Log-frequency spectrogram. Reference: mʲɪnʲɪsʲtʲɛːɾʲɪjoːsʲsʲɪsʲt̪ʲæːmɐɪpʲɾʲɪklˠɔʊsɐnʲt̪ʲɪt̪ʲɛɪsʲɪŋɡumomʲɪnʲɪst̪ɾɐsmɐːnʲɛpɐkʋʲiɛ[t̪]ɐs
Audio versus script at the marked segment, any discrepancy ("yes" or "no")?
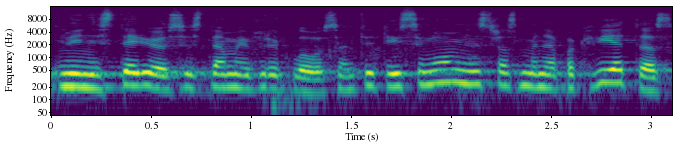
no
